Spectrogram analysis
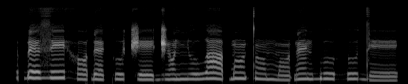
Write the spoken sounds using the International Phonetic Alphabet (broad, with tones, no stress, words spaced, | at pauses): ɓɛ˦ zeː˦hɔ˨ɗɛ˨ku˨ t͡ʃeː˨d͡ʒɔ̃˧ɲu˧ wa˦˨ɓɔ̃˦tɔ̃˧ mɔ̃˨ɗɛ̃˦ɡ͡bu˦˨ hu˧ deː˨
